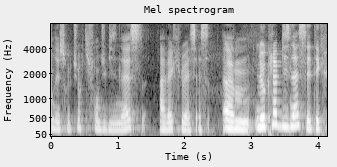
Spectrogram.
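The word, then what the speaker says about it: Busin'ESS: Alors, qu'est-ce que c'est que ce club Business, ESS, Business Alors, tu dis comme tu veux. Ouais, tu as raison, Eric. Bon, préciser. Alors, ça s'écrit B-U-S-I, Busin, apostrophe, E-S-S. Business.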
